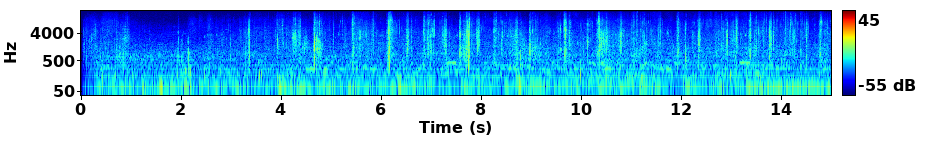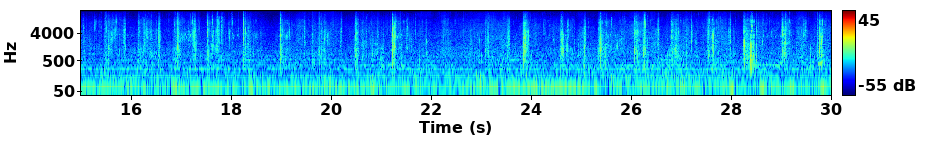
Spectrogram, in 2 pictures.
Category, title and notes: Sound effects > Human sounds and actions
FEETHmn-XY Zoom H4e Admin Camp-Walking in the mud SoAM Piece of Insomnia 2025 Road inside Admin camp to the Volunteer Mess Tent
Fade In\OuFade In\Out 0.5 sec, Low Shelf about -6Db A Piece of Insomnia 2025 This is a small field recording library capturing a day in the life of volunteers and attendees at one of the world's most renowned international animation festivals. All audio was recorded on a single day—July 20, 2025. Immerse yourself in the atmosphere of a digital detox: experience how the festival's participants unwind far from the urban hustle, amidst vast fields and deep forests, disconnected from the internet and cellular networks. Кусочек «Бессонницы» 2025 Это маленькая шумовая библиотека, состоящая из полевых записей, запечатлевшая один день из жизни волонтёров и посетителей одного из самых известных в мире международных фестивалей анимации. Все аудиодорожки были записаны в один день — 20 июля 2025 года. Погрузитесь в атмосферу цифрового детокса: услышьте, как участники фестиваля отдыхают вдали от городской суеты, среди бескрайних полей и густых лесов, в отрыве от интернета и сотовой связи.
